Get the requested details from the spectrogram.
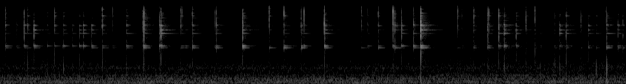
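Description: A plain white ceramic coffee mug, hollow and apparently empty, is held in both hands and tapped with long nails. About thirty light, quick taps produce bright, glassy clinks with a short high ring and almost no low end.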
